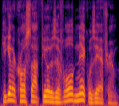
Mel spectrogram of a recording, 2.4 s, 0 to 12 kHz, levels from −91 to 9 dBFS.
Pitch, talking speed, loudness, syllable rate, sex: 155 Hz, 300 wpm, -16 LUFS, 6.1 syllables/s, male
